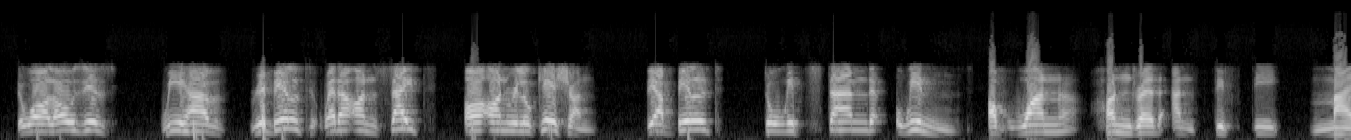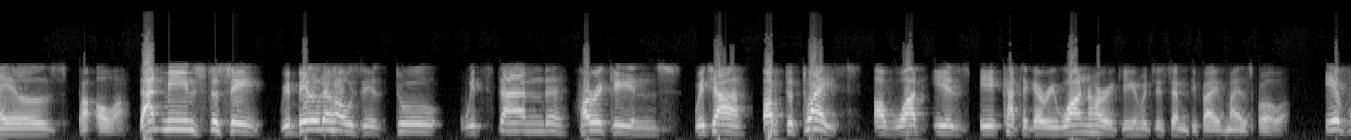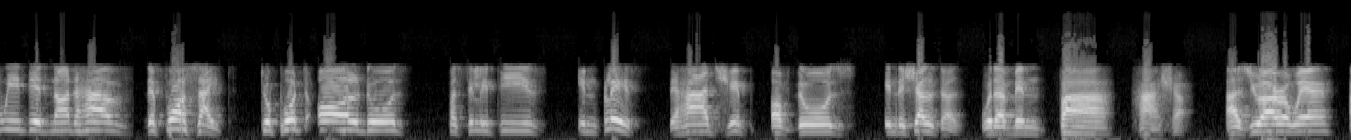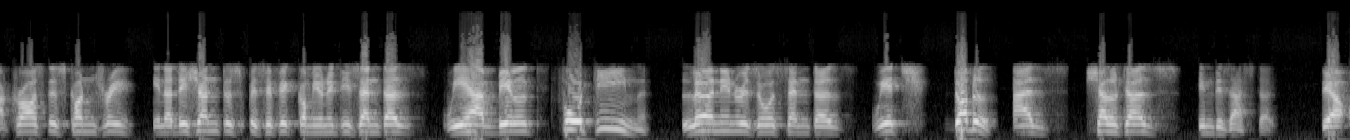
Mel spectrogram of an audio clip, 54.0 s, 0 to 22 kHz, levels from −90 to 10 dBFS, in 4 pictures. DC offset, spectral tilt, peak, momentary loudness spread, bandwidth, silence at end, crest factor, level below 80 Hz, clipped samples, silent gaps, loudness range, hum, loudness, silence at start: under 0.1%; -4.5 dB/octave; -2 dBFS; 15 LU; 10 kHz; 0 s; 14 dB; -54 dBFS; under 0.1%; none; 4 LU; none; -16 LUFS; 0.2 s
